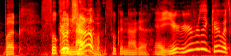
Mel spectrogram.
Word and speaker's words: Fukunaga: This is directed by Kari Joji Fukunawa. Cool. I still haven't seen it yet, but I'm really impressed you pronounced that. Yeah, that was I don't know very if it's good. right, but good job. Fukunaga.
